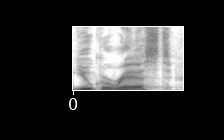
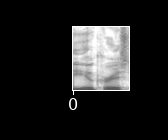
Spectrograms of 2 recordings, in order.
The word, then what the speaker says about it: Eucharist: are participating in the Eucharist you I put the wrong emphasis on the wrong syllable anyway when you uh when you are participating in the Eucharist you're actually ingesting the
